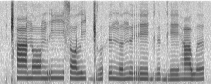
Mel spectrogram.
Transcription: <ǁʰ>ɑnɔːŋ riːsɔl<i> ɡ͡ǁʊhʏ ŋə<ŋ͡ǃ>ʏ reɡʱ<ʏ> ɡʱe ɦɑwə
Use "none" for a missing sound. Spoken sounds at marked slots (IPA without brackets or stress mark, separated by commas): ǁʰ, i, ŋ, ʏ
